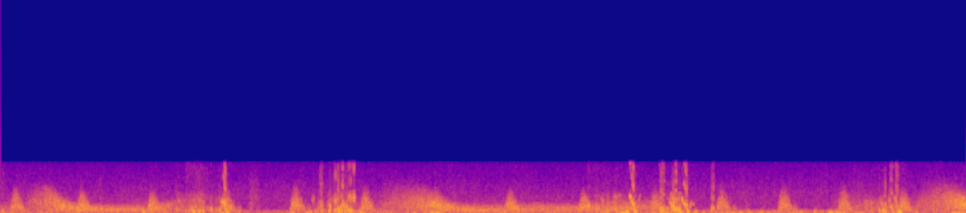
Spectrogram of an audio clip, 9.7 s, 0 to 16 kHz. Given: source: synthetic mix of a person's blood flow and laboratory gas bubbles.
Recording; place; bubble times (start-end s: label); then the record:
Doppler ultrasound of blood flow; subclavian vein
1.74-2.35 s: bubbles
3.11-3.58 s: bubbles
5.85-6.41 s: bubbles
6.57-6.94 s: bubbles
7.10-7.17 s: bubbles
8.63-9.07 s: bubbles
From the record:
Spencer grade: 2 (many but less than half of the cardiac periods contain bubble signals, singularly or in groups); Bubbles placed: anywhere in the cardiac cycle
